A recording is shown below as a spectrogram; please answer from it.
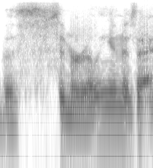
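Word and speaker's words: Silmarillion: And on top of that, they have this thing called the Cimmerillion. Is that how you pronounce it?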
